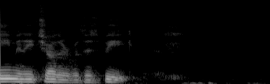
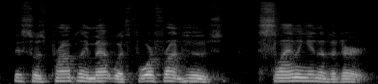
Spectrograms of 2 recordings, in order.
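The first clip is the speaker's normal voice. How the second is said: plain reading voice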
